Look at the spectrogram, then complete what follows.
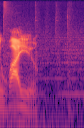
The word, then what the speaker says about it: Huayu: So they don't say Roel, and instead say Wayu. What?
